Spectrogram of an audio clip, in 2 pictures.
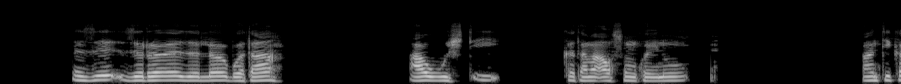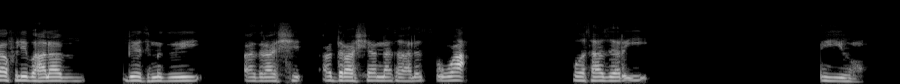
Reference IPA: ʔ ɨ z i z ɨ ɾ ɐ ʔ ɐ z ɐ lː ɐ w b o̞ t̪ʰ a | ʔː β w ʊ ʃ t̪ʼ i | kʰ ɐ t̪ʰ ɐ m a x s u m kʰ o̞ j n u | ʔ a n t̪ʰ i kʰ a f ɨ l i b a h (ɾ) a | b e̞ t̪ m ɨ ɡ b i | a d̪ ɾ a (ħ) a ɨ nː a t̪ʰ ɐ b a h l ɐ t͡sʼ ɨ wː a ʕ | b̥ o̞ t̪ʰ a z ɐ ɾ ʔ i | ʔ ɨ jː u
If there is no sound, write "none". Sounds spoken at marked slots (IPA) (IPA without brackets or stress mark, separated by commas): l, ʃ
